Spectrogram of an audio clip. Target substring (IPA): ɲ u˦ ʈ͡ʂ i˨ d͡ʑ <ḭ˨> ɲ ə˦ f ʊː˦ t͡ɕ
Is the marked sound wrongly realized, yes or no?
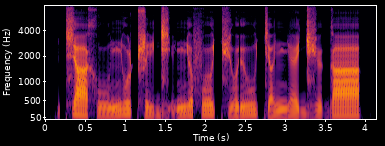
yes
